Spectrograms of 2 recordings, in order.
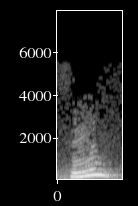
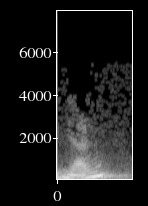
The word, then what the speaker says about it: nhẫn: Có chỗ đọc là xuyến mà đúng là chữ nhẫn, nhưng mà đọc xuyến thì cái âm nó hợp với đoạn dưới.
